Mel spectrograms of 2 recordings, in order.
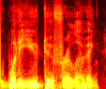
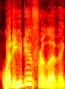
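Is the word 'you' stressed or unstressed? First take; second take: stressed; unstressed. First: The word 'you' carries strong stress. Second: The word 'you' carries no special stress.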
